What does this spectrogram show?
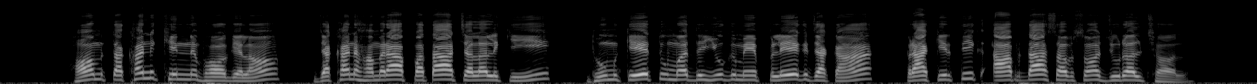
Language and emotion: Maithili, sad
